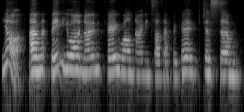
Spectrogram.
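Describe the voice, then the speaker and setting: A woman interviewer with a slightly high voice asks friendly, hesitant questions, pausing on small fillers. The sound is somewhat dull and lo-fi. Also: steady tone, fairly bright tone. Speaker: interviewer, host. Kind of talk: conversational interview.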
